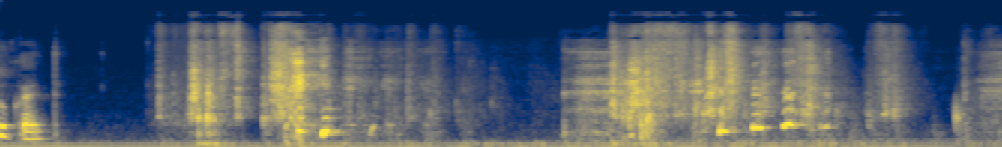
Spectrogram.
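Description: A dog's claws patter on a hard floor.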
